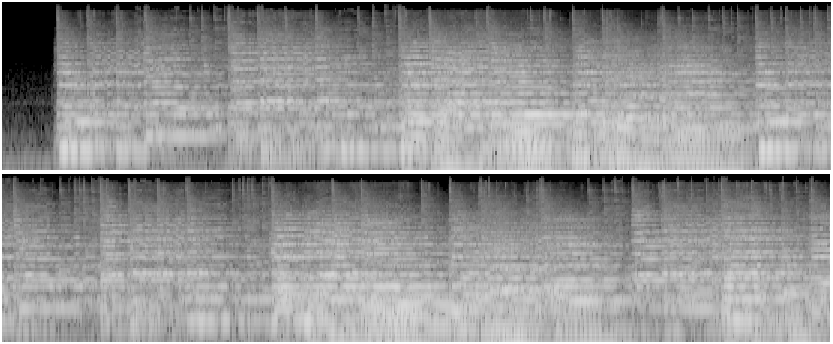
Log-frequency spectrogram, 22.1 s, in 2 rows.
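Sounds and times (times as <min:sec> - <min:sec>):
concerto in G minor first movement vivace: 0:00.7 - 0:22.0.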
